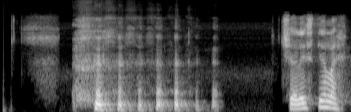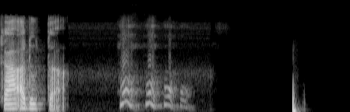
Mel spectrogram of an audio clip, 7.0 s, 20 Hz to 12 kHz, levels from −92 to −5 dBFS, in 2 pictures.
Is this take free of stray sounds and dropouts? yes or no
no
